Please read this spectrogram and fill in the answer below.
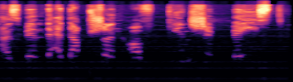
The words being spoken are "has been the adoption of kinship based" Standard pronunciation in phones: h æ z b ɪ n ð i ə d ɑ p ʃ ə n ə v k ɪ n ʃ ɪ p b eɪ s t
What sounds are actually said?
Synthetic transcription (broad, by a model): h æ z b ɪ n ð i ə d ɑ p ʃ ə n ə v k ɪ n ʃ ɪ p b eɪ s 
